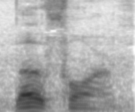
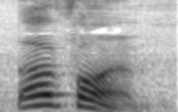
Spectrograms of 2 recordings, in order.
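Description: First: Said in the usual way. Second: High mocking repeat. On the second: A voice mocking voters, high and loud. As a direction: jump way up and louder, sneering.

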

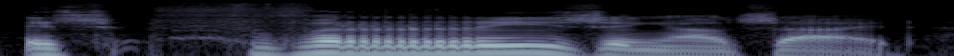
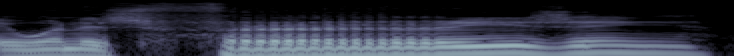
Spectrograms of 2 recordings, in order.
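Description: First: "freezing" with a rolled R, said slowly. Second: "freezing" drawn out with a rolled R; slow, roll the R of "freezing". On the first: Shown as a demonstration. Lumberjack insists on his own way of saying "freezing". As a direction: stretch "freezing" and trill its R. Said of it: "but I say freezing". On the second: Acted. Lumberjack explaining winter cold, rolling "freezing". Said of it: "why do you talk like that".

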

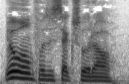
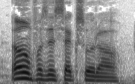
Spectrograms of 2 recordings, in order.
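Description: First: Said in the usual way. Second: Laughing. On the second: Shown as a demonstration.

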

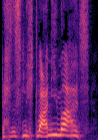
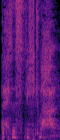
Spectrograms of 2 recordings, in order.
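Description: First: Loud, rising to a cry on niemals; panicked shout. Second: Stunned, breathless whisper; panicked whisper. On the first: Luke screams his denial at Vader. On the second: Luke denies Vader's words in a shocked whisper. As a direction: whisper it in disbelief. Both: A narrator's reading. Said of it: "sagt Luke panisch".

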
